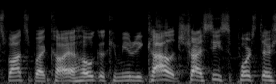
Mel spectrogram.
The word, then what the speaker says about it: Cuyahoga: I just asked Anthony how to say it. – Yeah, but now you forgot it. – And they both said something different, so it really threw me off. But it's Cuyahoga.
